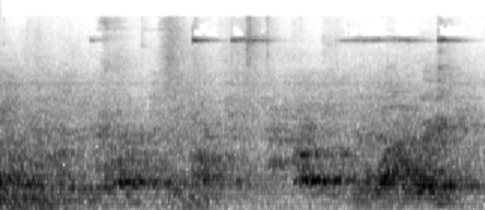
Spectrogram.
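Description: A dog barking, with indistinct voices talking.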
